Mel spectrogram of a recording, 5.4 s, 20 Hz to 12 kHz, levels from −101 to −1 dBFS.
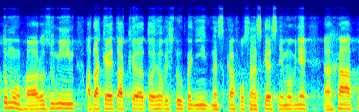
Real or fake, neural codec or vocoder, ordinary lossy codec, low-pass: real; none; Opus, 16 kbps; 7.2 kHz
